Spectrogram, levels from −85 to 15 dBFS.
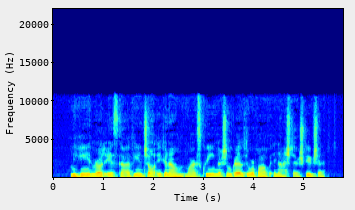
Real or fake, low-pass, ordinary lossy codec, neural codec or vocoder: fake; 10.8 kHz; MP3, 64 kbps; autoencoder, 48 kHz, 32 numbers a frame, DAC-VAE, trained on Japanese speech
